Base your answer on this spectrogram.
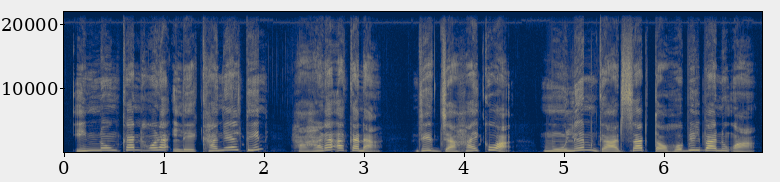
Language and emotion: Santali, surprised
